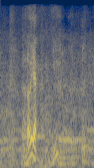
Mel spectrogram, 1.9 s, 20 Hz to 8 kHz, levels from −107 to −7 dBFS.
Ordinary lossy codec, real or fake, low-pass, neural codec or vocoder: AAC, 32 kbps; fake; 7.2 kHz; codec, 24 kHz, 3 kbps, HILCodec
